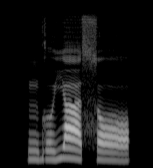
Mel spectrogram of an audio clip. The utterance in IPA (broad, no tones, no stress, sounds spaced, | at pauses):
ŋ ɡ ʊ j a s ɔ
